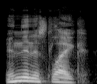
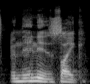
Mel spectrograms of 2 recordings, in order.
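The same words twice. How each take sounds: The two takes are said the same way.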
